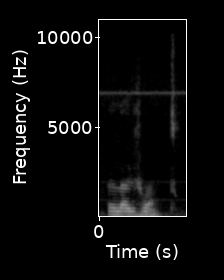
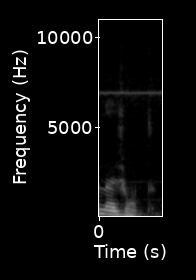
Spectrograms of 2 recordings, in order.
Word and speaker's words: l'adjointe: L'adjoint, l'adjoint, l'adjoint, oui, l'adjoint ou l'adjointe. L'adjoint or l'adjointe. And we are pronouncing this T because of the E at the end.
